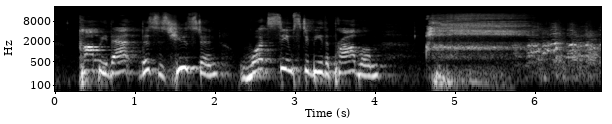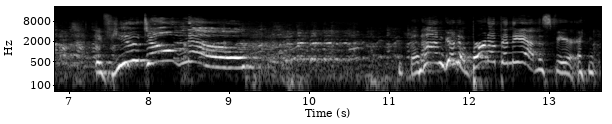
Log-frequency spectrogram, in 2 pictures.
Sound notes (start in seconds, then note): 4.6 sighs; 5.9 audience laughing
